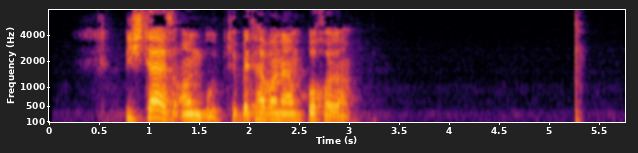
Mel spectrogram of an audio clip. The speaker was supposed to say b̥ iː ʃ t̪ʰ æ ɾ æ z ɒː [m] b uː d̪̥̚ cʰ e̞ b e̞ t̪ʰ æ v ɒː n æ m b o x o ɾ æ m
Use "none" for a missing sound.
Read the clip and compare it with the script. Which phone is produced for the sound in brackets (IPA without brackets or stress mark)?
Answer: n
